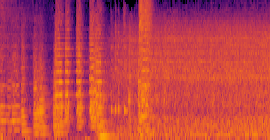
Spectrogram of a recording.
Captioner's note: static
